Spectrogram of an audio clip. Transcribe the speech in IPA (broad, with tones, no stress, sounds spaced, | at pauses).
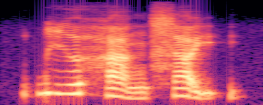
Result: ɓ i˧ ə̯ h a˧˩ ŋ s a̰˧˨ j ʔ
